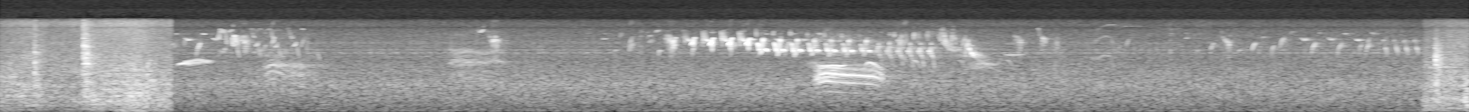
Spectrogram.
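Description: Faint birdsong: several small birds chirping, with a fast high trill about five to seven seconds in. In the first second a louder rushing noise cuts off suddenly.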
